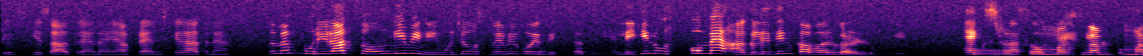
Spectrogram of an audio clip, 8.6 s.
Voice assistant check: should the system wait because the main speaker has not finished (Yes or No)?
No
